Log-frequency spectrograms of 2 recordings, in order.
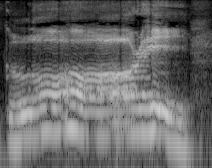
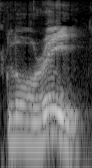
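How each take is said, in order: First: It is drawn out, rising in loudness and pitch. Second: It is said briefly in two plain syllables. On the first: "multi-syllables, in an ascending scale of decibels and pitch" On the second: "Most people articulate the word in two syllables"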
